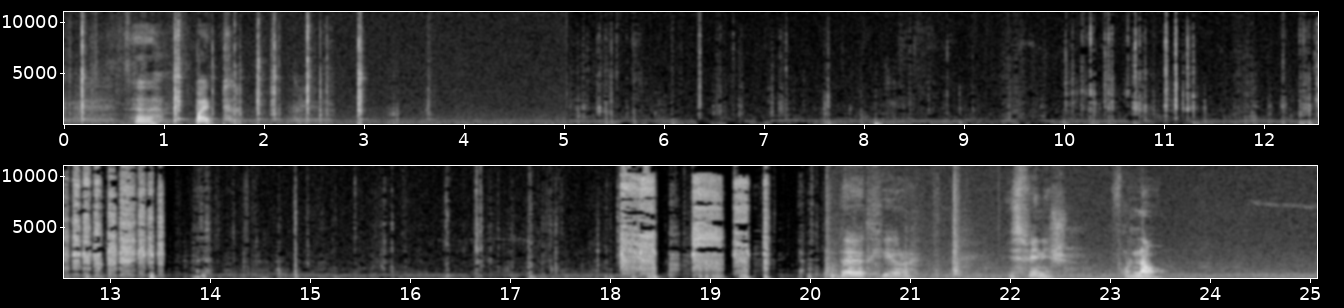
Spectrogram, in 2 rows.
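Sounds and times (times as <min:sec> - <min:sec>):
small clicks and scrapes: 0:00.0 - 0:03.8, 0:05.0 - 0:20.2
loud rasping burst: 0:18.0 - 0:19.6.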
